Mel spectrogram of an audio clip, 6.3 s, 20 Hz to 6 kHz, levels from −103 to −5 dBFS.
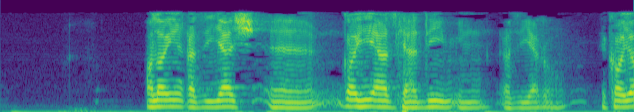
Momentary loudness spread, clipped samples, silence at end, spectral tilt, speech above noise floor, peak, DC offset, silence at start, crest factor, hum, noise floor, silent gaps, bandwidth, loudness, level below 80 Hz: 14 LU; under 0.1%; 0 s; -9 dB/octave; 33 dB; -2 dBFS; 1%; 0.1 s; 18 dB; none; -51 dBFS; none; 4.6 kHz; -18 LUFS; -42 dBFS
